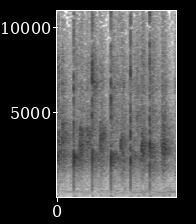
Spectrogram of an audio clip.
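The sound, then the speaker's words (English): A church audience clapping in a steady, even rhythm, with sharp, fairly loud claps at regular intervals across the short stretch. “Why don't you clap for Jesus?”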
